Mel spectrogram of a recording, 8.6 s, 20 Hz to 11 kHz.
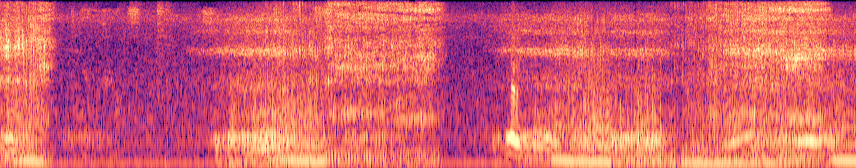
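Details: Three sisters aged 24, 25 and 19 snoring together: loud, rough, low rumbling snores in long overlapping cycles, heavy snoring.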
